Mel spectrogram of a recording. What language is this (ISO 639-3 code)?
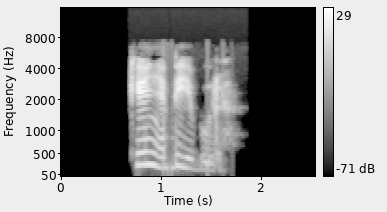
luo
